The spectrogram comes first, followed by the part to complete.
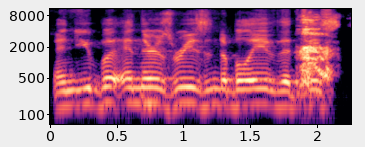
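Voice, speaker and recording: A man co-hosting a podcast in casual chat, rambling with plenty of "you know" and gently teasing his co-host. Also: a little high, little pitch movement, a little fast, slight background noise.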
